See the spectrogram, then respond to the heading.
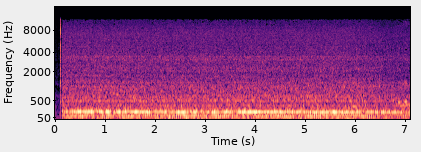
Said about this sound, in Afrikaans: Dis so dit klink as my taxi se engine aan is en dit loop glad. Is dit nie pragtig nie?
